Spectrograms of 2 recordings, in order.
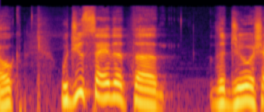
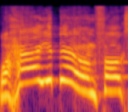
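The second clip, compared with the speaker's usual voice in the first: very high, off-sounding put-on American accent; 14 semitones higher than usual. Describing people in a bar doing American accents, put-on American accent. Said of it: "people doing American accents".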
